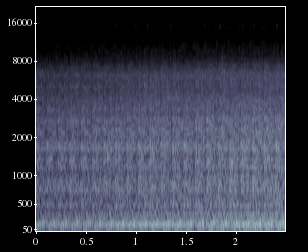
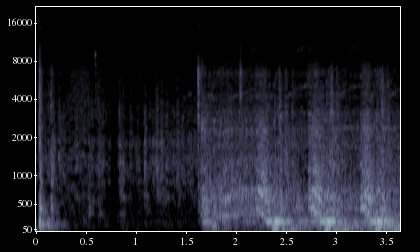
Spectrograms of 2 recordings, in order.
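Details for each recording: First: Tata Ace Zip XL diesel, towed in with no-start and fault code P0090 (fuel pressure regulator); steady diesel clatter at idle with even low rumble, no misses or knocks; engine sounds healthy. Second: Tata Ace Zip XL, towed in, cranks at an even two beats per second without catching; scanner shows code P0090, crank no-start traced to an open fuel pressure regulator circuit.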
